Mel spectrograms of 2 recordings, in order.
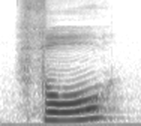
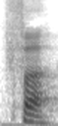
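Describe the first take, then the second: First: The word is said with a full vowel. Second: The word is said with a reduced vowel. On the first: "In its strong form we say for" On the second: "In its weak form we say f"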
